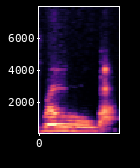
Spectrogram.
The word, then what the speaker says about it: robot: The next word is robot. I hear that long O sound in the first syllable, so it's an open syllable.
